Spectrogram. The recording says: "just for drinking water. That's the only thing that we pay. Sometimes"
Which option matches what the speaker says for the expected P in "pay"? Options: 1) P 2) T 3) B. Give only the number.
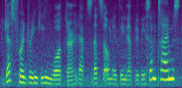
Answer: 3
